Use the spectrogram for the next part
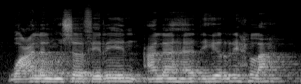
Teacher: Kalau ketemu Mesir, kemudian antara Saudi dengan Mesir, kalau Saudi itu biasanya harokat belakangnya nggak dibaca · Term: langsung disukunkan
